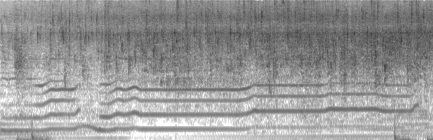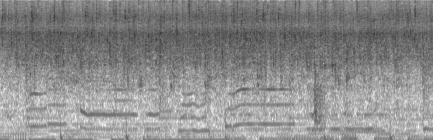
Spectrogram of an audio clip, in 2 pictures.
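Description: Beaten egg frying in hot oil in a wok: a steady sizzle that grows louder over the first few seconds as more egg is spooned in. Background music with a melody plays over it.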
